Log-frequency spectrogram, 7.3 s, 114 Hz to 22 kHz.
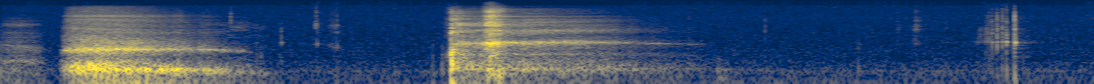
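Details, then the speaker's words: Demonstration of a Ventolin (salbutamol) metered-dose inhaler: long exhalation, then a deep slow inhalation with a brief puff as it is triggered, then quiet breath-holding. "At the top, you hold your breath for about 10 seconds if you can, and then slowly release. It looks a little bit like this. So I'm breathing out first."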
